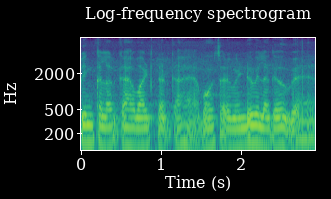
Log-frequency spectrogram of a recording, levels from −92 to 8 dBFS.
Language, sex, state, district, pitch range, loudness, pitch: Hindi, male, Bihar, Darbhanga, 120-135 Hz, -15 LUFS, 125 Hz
